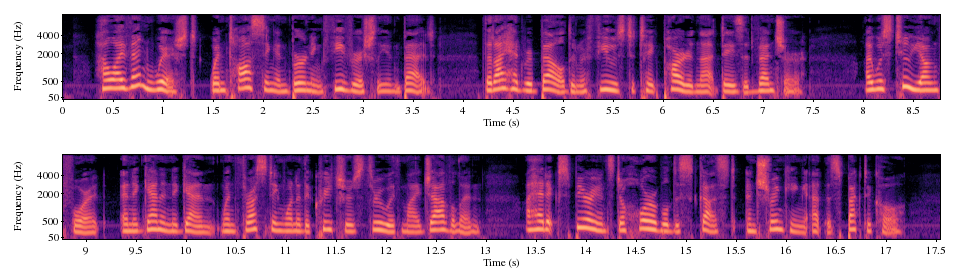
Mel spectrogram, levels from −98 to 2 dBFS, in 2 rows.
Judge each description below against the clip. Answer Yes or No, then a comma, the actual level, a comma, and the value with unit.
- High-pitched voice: Yes, high, 210 Hz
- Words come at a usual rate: Yes, average, 190 wpm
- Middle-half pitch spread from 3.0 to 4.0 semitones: No, average, 4.4 semitones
